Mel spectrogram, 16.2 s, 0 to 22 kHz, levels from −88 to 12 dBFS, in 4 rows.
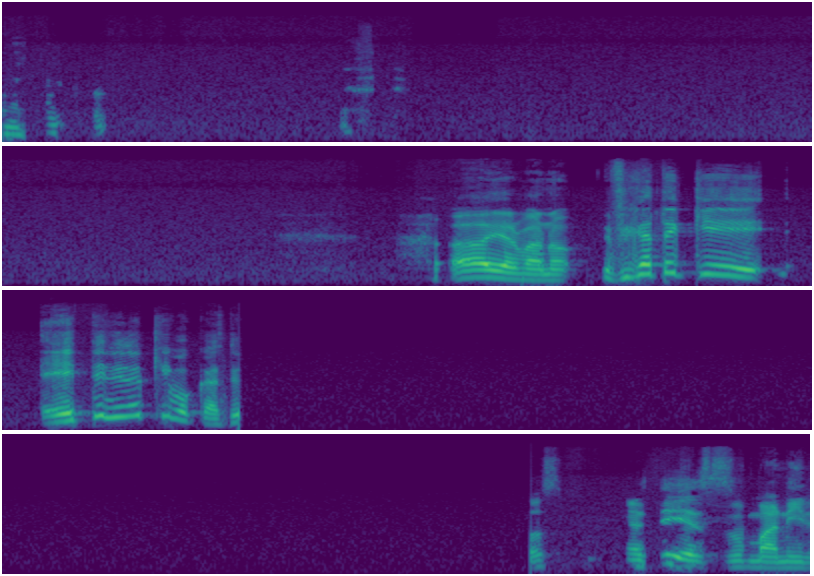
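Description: Echo leak at 7.93 to 7.98 s: a brief, faint copy of the speech returns about 332 ms late, roughly 30 dB below the main level. The likely cause is a far-end loudspeaker whose echo canceller let part of the pickup back into the call.

Audio dropout to a faint residue from 9.28 to 14.79 s: the speech cuts off abruptly for 5.51 s, leaving only hiss about 45 dB down. This likely comes from the wanted signal being lost while the path after the break stayed open.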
